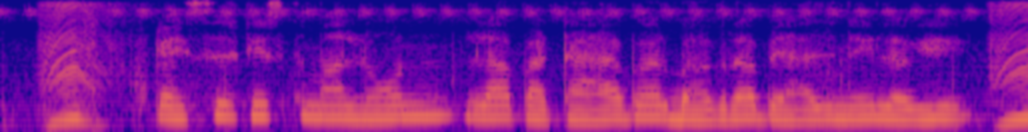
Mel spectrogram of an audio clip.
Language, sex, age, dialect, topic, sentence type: Chhattisgarhi, female, 18-24, Eastern, banking, question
